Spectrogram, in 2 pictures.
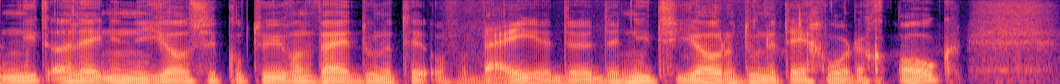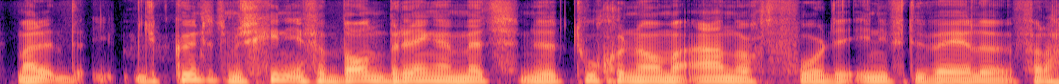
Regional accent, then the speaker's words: Netherlands; Ja, dat is iets om je voor te schamen als Nederlander.

